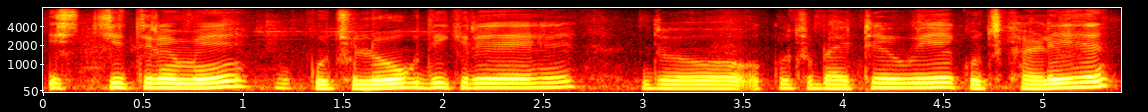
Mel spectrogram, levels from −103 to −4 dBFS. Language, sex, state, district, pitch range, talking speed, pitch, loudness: Hindi, male, Jharkhand, Ranchi, 140-165 Hz, 165 wpm, 155 Hz, -15 LUFS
